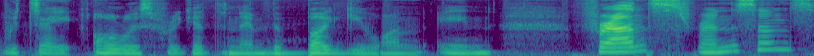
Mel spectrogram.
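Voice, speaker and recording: A woman speaks with a non-native accent at a moderate pace, her pitch varying in an ordinary way. The recording is very clean, with a silent background. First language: not English. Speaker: gaming streamer. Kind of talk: casual live stream chat. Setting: live stream. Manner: halting, many fillers.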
